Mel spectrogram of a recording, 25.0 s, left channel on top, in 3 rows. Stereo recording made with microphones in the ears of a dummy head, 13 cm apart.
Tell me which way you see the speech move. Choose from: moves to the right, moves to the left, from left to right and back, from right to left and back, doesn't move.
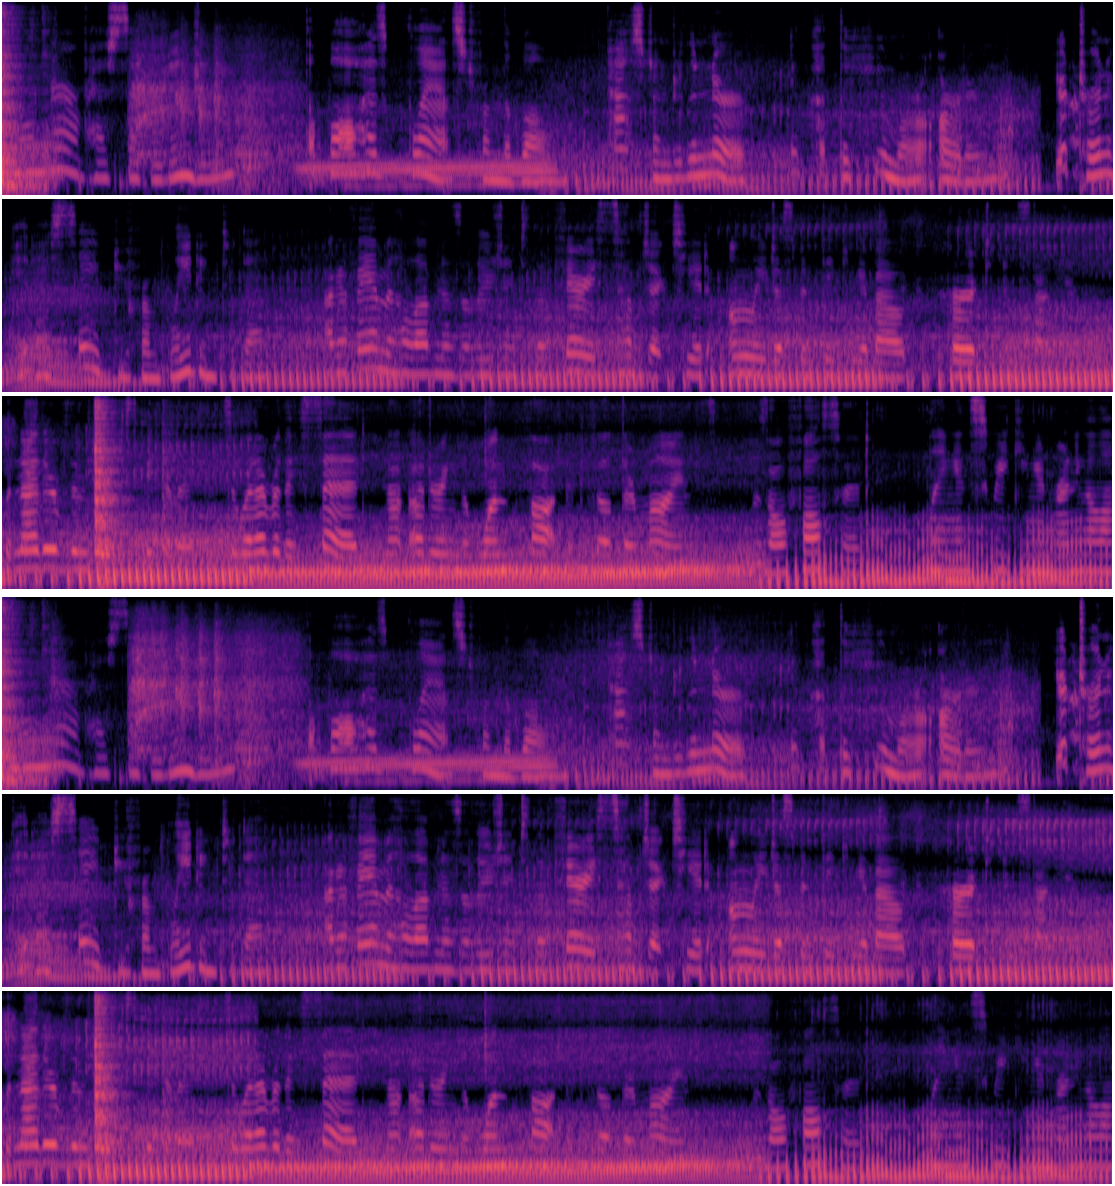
from left to right and back.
